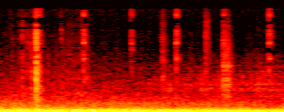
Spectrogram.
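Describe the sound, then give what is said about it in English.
Steady low rumble of a car's engine and road noise as the car pulls over, continuous and fairly loud throughout. “The car pulls over.”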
